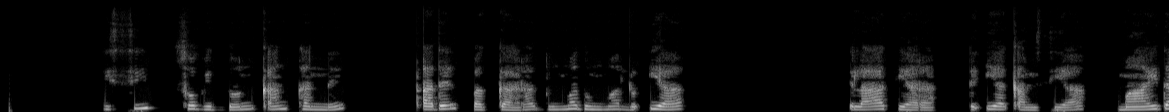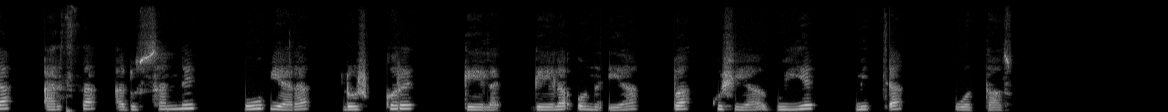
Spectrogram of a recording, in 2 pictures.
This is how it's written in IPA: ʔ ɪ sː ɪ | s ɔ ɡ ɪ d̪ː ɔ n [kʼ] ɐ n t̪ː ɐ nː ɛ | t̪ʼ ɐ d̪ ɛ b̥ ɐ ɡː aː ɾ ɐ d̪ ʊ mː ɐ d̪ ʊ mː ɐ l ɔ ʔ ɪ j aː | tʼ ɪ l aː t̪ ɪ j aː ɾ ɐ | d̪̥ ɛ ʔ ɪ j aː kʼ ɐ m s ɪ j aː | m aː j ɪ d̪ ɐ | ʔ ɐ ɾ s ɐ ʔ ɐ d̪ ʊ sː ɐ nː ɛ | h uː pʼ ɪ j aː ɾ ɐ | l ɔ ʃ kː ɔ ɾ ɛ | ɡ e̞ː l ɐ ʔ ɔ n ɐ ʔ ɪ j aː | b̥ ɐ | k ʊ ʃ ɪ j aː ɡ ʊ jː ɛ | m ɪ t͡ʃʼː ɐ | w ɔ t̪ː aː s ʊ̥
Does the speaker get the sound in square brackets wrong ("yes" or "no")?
no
